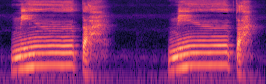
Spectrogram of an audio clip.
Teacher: Ketika sebut huruf nun, kita sudah merasakan huruf ta. Karena makhraj nun dengan ta ini dekat, maka ketika kita merasakan huruf ta itu, kita akan mudah.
